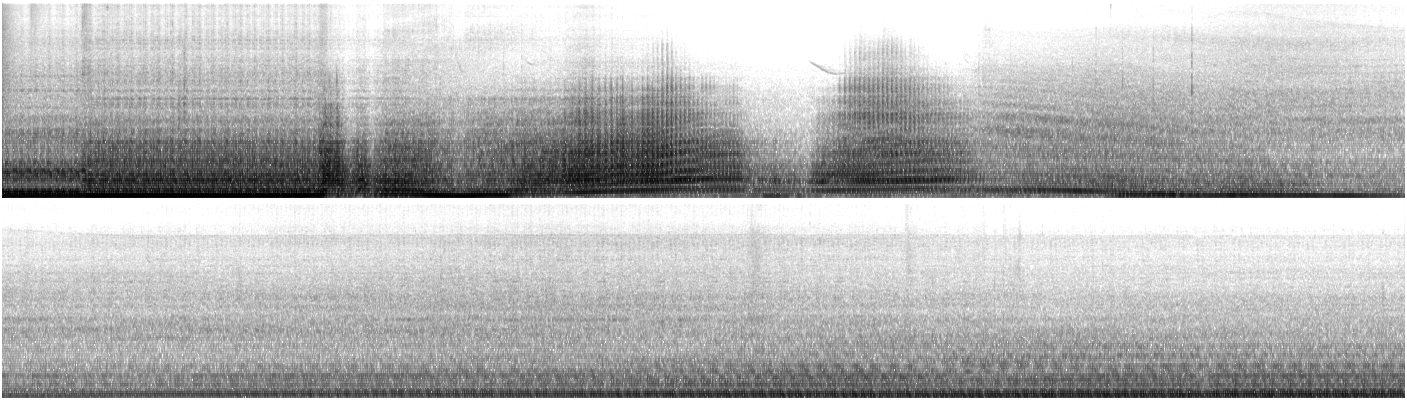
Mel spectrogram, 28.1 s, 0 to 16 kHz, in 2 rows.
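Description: Ford Mustang Shelby GT350's 5.2-litre flat-plane-crank V8 running through its quad-tip exhaust. It runs loud and steady at first, is revved up and let fall twice, blipped once more, then settles about halfway through into a quieter steady idle.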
